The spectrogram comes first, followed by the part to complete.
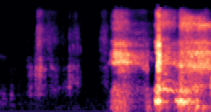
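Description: About a second of near silence, then a woman's short breathy laugh through a video-call microphone.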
